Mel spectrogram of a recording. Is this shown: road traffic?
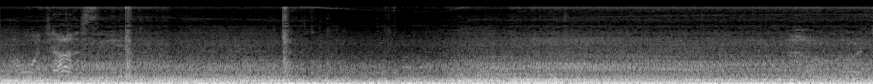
yes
